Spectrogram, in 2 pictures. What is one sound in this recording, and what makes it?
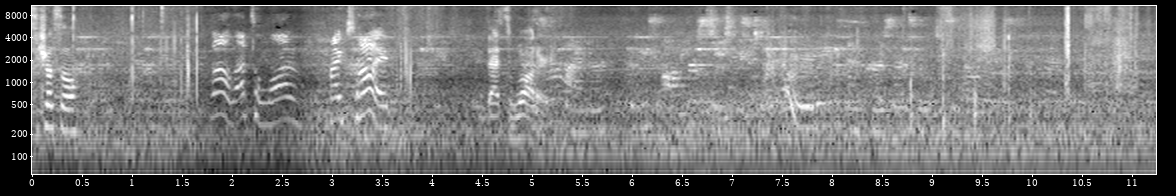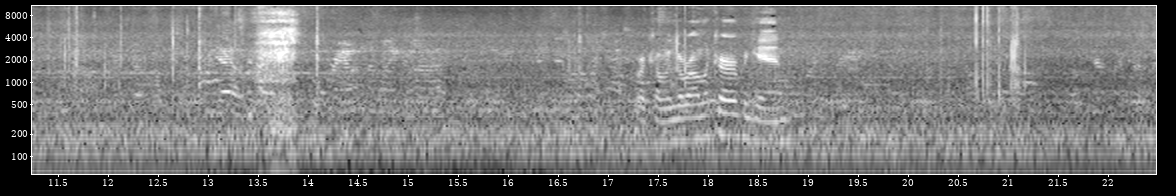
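A vehicle's engine and wheels rumble steadily, heard from inside.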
